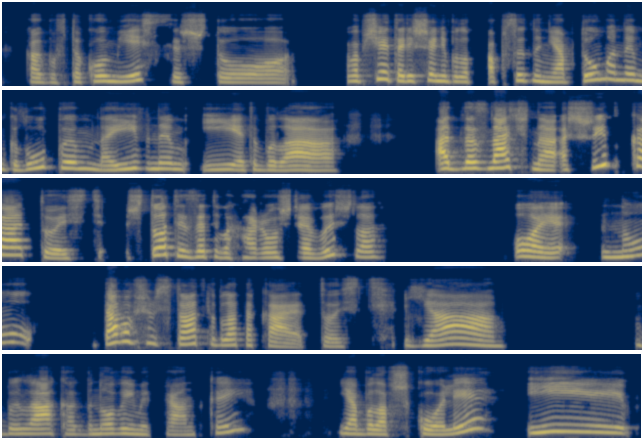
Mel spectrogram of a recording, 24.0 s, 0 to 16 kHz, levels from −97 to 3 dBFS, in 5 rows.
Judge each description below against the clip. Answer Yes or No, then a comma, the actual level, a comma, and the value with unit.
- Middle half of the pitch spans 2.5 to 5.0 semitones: No, wide, 5.4 semitones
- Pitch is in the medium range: No, high, 230 Hz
